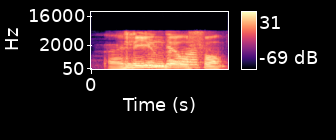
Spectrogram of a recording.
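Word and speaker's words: Линделоф: Линделов. Линделов. Линделов. – Ударение на Линделов.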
